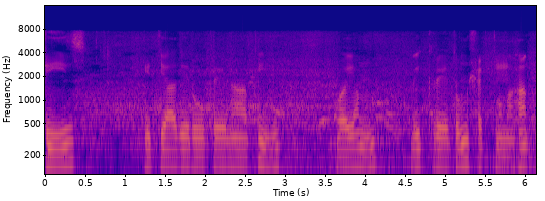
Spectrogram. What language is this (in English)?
Sanskrit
